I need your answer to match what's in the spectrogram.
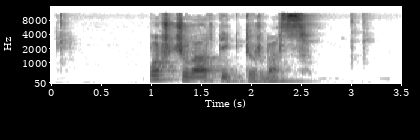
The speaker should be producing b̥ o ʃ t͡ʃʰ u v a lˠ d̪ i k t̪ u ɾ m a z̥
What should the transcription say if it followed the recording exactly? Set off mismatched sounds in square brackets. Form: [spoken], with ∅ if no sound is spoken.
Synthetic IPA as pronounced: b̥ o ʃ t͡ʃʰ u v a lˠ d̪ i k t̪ u ɾ m a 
